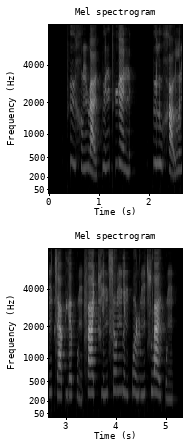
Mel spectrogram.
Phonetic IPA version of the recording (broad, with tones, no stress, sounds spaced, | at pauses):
pʰ y˥˩ x ʊ˧˥ ŋ ɻ a̰˨˩ ɪ̯ p y˧˥ n pʰ ɥ ɛ˥˩ n | p y˥ l u˥˩ x ɑ̰˨˩ ʊ̯ l ʊ˧˥ ŋ t͡s ä˧˥ p j ɛ˧˥ p ʊ̰˨˩ ŋ f ä˥ t͡ɕ i˧˥ n s ɤ˥ ŋ l i˨ n p ɤ˥˩ ɻ ʊ˧˥ ŋ t͡s w a˥˩ ɪ̯ p ʊ˩ ŋ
